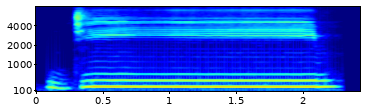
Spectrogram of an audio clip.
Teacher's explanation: जबान का दरमियान और इसके मुकाबिल तालू के मिलाप से अदा होता है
